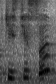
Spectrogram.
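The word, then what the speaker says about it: кестесі: Вот попробуйте через кисте с, затем через и кесте си. И в обоих случаях тяжело читать, а вот кисти с - та самая мягкость, которая нам необходима.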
